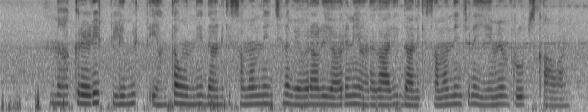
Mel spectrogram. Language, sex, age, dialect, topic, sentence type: Telugu, female, 25-30, Telangana, banking, question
